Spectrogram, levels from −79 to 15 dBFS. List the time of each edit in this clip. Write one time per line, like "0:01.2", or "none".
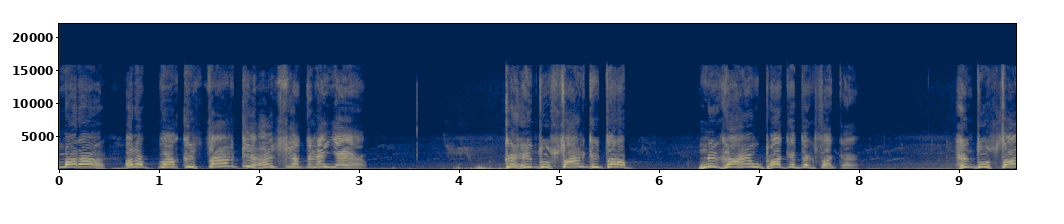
none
